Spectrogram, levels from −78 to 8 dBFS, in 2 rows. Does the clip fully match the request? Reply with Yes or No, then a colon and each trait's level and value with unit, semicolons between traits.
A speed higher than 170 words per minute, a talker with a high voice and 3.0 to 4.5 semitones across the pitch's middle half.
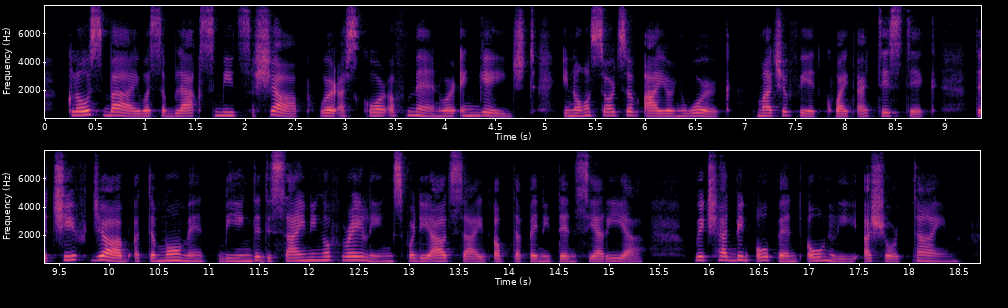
No: average, 155 wpm; high, 205 Hz; average, 4.0 semitones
